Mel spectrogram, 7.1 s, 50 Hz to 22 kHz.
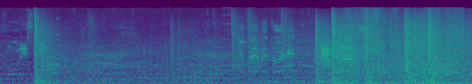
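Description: Tank guns fire in the Company of Heroes 2 strategy game, sharp booming shots scattered over a noisy battle bed, getting denser and louder toward the end, with a commentator talking over them.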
